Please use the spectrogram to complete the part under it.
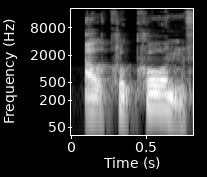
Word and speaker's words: Alcorcón: But as well as Cork City and Arsenal, as we said at the start, you're an Alcorcón fan. And, you know, tell me if I'm saying it wrong, because you've corrected me just before we started recording. – You're saying it well, man.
